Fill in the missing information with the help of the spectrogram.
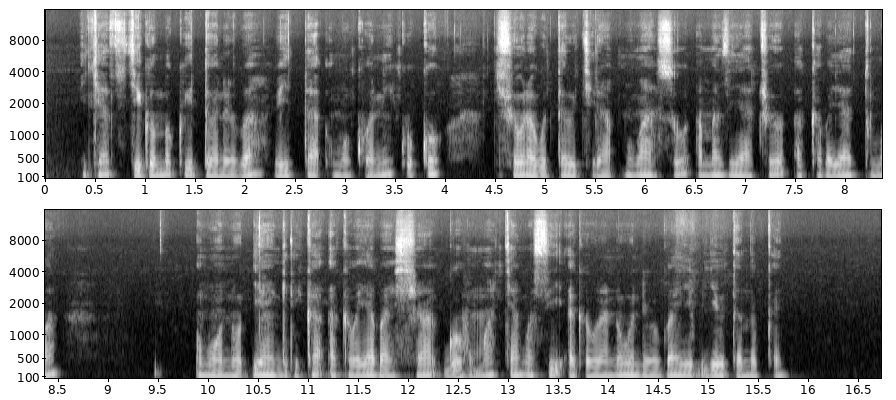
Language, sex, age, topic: Kinyarwanda, male, 25-35, agriculture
